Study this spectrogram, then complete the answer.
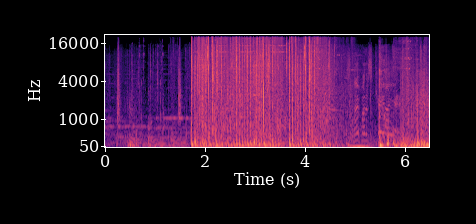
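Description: Rapid automatic gunfire from the Call of Duty MW3 game erupts after a quieter opening, a loud sustained burst of shots with brief gaps and a sharp crack near the end, mixed with game sounds.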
